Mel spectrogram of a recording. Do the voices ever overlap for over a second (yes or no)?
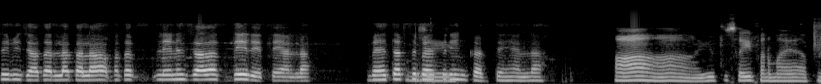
no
